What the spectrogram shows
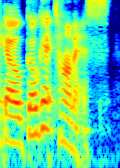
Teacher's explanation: when I go get Thomas, where I share the T, it's still clear, but it feels a little more natural. It flows a little more naturally.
